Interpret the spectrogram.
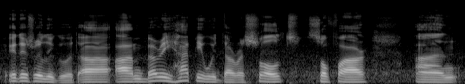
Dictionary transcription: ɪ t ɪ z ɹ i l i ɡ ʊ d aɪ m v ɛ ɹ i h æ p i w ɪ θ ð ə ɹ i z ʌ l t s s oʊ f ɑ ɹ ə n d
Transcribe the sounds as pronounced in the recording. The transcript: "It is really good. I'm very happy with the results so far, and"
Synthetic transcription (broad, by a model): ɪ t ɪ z ɹ i l i ɡ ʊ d aɪ m v ɛ ɹ i h æ p i w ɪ ð ə ɹ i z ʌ l t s s oʊ f ɑ ɹ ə n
